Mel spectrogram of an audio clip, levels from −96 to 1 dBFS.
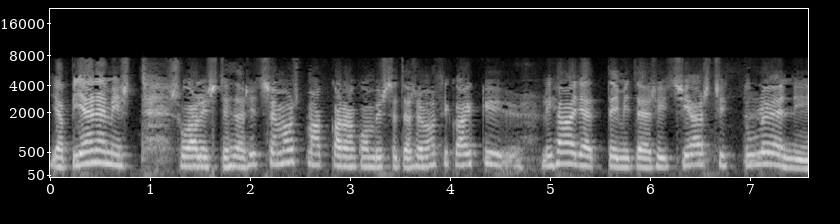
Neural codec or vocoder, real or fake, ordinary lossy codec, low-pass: none; real; AAC, 24 kbps; 19.8 kHz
